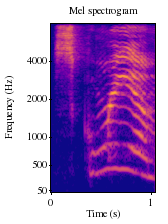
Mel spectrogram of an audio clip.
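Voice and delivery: high, loud holler; shrieked, drawn-out order to get away. A narrator's reading. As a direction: holler it to scare off birds. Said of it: "hollered Grandma".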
